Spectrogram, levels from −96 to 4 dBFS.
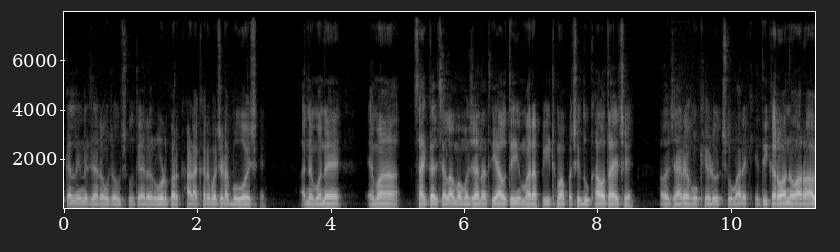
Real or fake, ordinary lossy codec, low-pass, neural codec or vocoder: real; none; none; none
